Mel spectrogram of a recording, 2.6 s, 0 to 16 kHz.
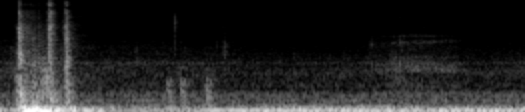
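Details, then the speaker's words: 2003 Honda CR-V automatic after fitting new aftermarket motor mounts reinforced with window weld. A door thump, then a steady low idle with no bang as gear is engaged. No clunk on gear engagement. "See? You guys don't hear a clunk after getting into gear?"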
